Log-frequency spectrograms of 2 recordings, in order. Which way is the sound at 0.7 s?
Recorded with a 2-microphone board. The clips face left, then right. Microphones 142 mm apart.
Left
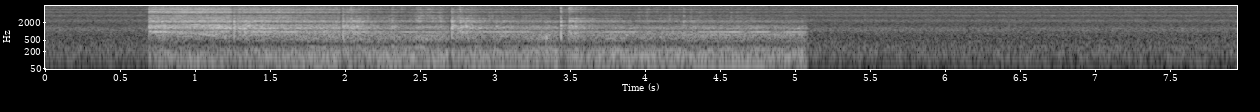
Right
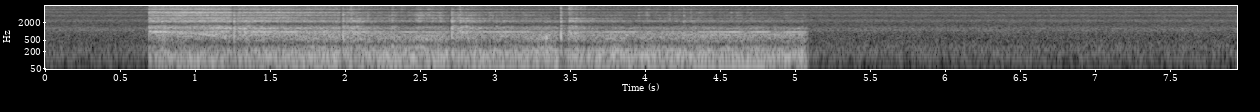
25° right (ahead or behind).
